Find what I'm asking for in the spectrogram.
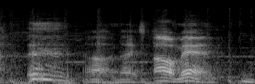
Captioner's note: laughs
